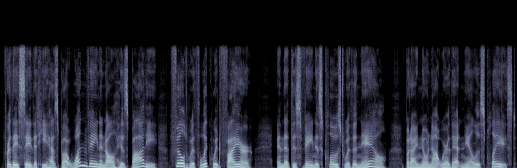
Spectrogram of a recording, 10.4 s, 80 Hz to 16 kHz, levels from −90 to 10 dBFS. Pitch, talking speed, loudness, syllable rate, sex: 185 Hz, 205 wpm, -17 LUFS, 4.6 syllables/s, female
